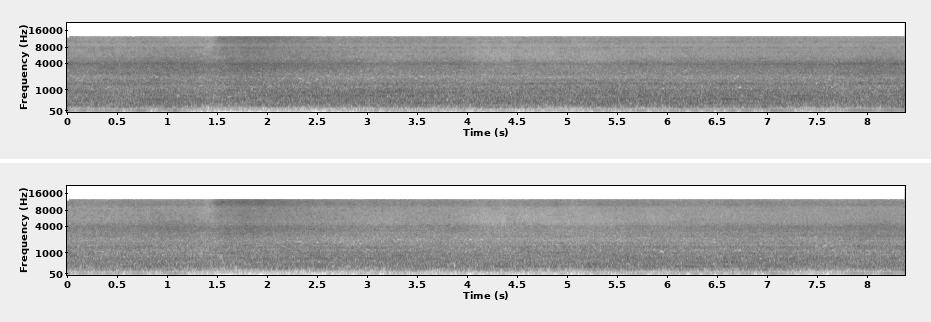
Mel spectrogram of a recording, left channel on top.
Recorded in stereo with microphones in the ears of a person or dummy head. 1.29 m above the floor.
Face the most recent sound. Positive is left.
turn(degrees=-40)  # may be behind; listen again after turning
